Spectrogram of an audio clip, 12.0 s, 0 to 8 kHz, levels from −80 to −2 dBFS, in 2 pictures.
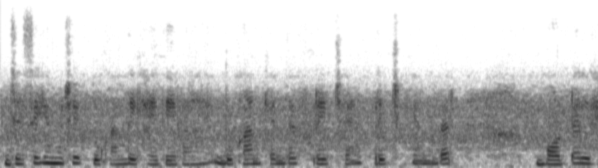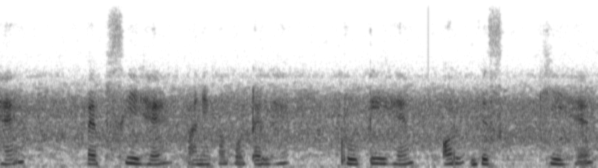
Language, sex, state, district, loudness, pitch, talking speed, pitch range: Hindi, female, Rajasthan, Nagaur, -19 LUFS, 235 Hz, 155 wpm, 210-260 Hz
